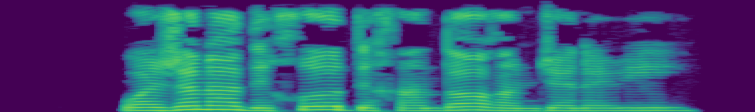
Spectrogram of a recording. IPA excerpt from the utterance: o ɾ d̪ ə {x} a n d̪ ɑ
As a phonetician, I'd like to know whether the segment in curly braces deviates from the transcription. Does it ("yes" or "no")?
no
